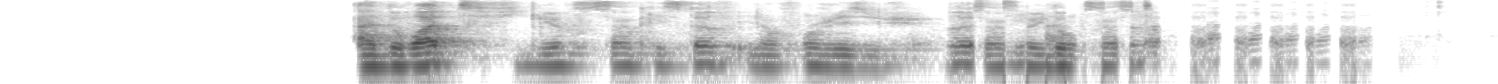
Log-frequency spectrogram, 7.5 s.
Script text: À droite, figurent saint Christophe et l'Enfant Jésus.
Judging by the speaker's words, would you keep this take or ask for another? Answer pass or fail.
fail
